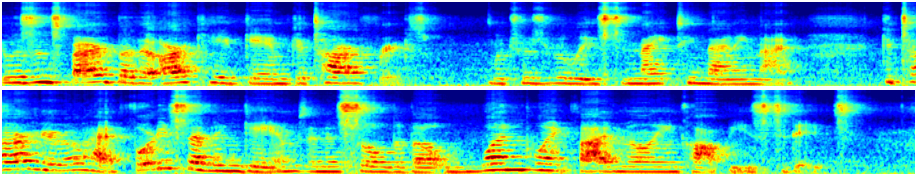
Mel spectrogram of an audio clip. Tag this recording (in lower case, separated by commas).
speech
